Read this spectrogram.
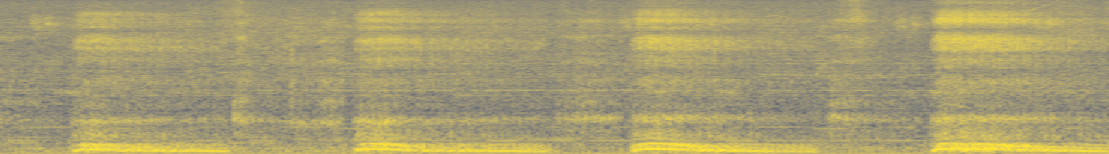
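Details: Low, throaty growls from Sissy the Airedale Terrier while she plays with her new toy, four rumbling bursts of about a second each, repeating roughly every two seconds with short quiet gaps between.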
